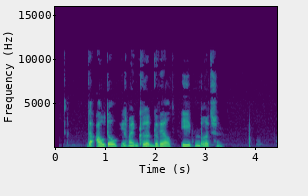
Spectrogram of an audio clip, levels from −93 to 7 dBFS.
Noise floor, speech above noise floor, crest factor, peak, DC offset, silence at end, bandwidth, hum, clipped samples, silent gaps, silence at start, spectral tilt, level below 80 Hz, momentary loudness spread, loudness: -64 dBFS; 44 dB; 20 dB; -4 dBFS; under 0.1%; 1.1 s; 10.5 kHz; none; under 0.1%; none; 0.65 s; -8 dB/octave; -66 dBFS; 10 LU; -21 LUFS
